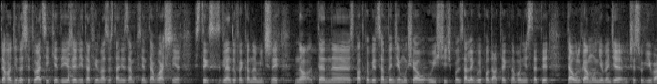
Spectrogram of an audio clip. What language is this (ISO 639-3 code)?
pol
